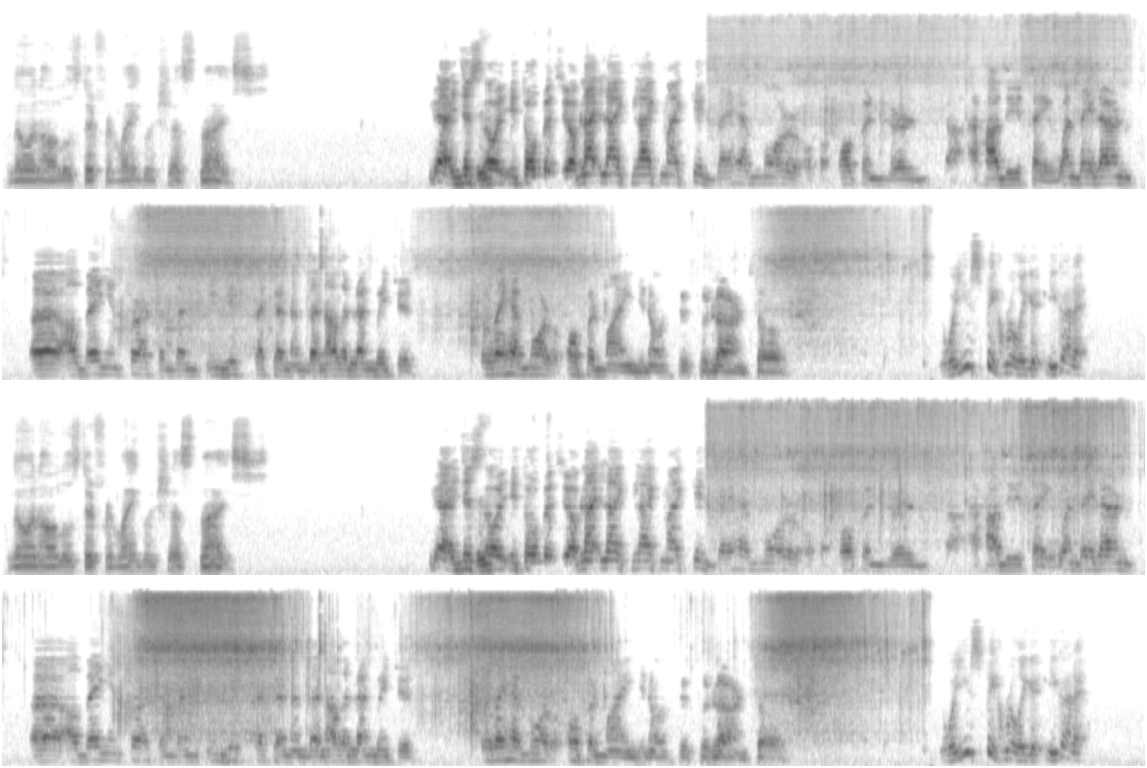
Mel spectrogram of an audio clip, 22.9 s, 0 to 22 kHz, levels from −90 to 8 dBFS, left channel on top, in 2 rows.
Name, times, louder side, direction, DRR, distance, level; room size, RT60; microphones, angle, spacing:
voice 1, 0.1-2.6 4.7-4.9 19.3-19.4, right 2 dB, 45° right, 0.6 m, -42 dB
voice 2, 4.3-11.3 11.7-15.5 16.2-19.3, left 4 dB, 55° left, 0.6 m, -38 dB
sound 1, 7.0-11.3 12.5-14.8 15.5-17.6 18.3-18.4 18.9-20.7, right 11 dB, 90° right, 0.4 m, -35 dB
voice 3, 20.8-22.3, equal, 10° left, 0.4 m, -42 dB
2.7 x 2.0 x 2.3 m
head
